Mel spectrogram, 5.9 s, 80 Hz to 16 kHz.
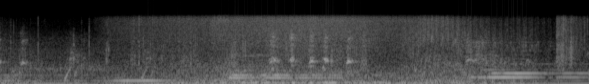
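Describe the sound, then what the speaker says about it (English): Chickens clucking in the video game Slime Rancher 2, soft scattered clucks over a steady ambient music bed. "Plenty of chickens around for now."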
